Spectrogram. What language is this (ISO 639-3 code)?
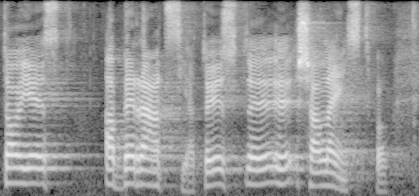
pol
